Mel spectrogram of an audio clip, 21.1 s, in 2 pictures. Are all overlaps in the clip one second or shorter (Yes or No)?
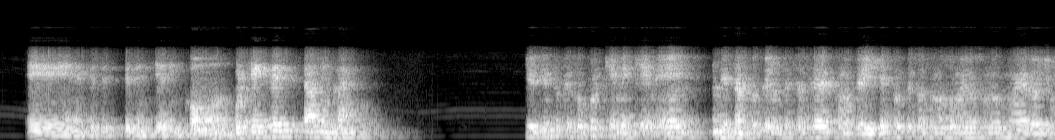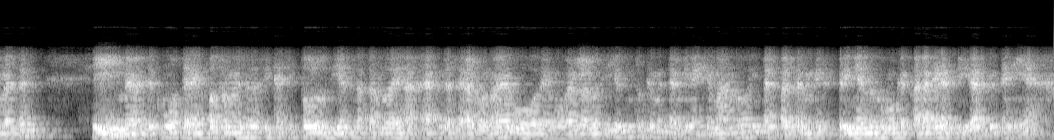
Yes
